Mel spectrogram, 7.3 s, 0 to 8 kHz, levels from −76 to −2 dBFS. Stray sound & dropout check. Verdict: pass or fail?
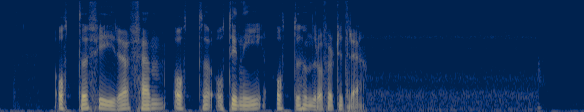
pass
